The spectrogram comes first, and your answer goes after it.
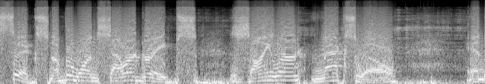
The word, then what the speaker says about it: Zyler: number one sour grapes zyler Maxwell and that first name is spelled z y l e r like Tyler except it's spelled with a z zyler Maxwell on the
